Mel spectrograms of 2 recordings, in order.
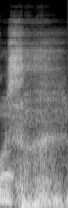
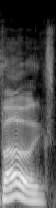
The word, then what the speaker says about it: Bogues: Mogs. Reminds me of. Did you say Bugsy Mogs? Yeah. All the It's short Bugsy guys. Bogues, man.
